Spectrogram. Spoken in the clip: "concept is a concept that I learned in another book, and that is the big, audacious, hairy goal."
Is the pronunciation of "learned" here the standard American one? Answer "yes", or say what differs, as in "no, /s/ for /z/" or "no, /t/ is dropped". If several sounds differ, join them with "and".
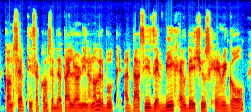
no, /d/ is dropped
